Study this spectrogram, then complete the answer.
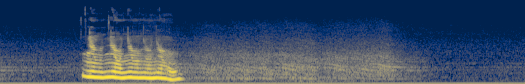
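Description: A racing car engine screams past at high revs and fades away.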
